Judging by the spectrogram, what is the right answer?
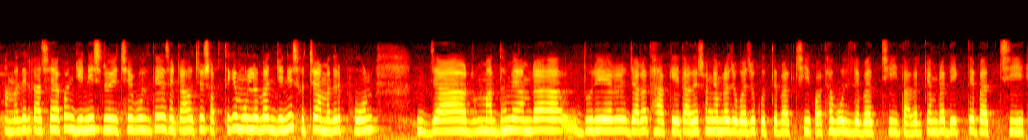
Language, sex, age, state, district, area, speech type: Bengali, female, 30-45, West Bengal, Jhargram, rural, spontaneous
